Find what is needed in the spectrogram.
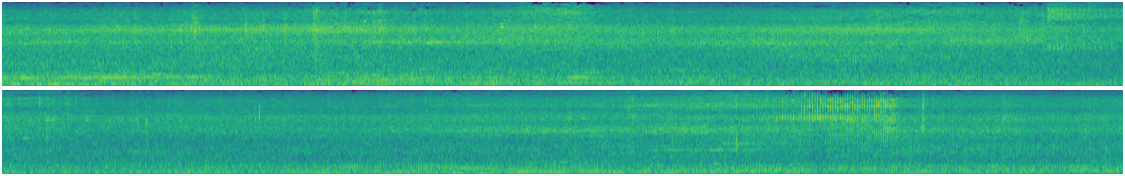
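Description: Street traffic passing close by: engines of a minibus, auto-rickshaws and motorcycles over a steady road rumble. A louder engine hum passes in the first few seconds and another around two-thirds of the way through.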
